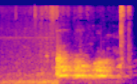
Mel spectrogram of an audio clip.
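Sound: dogs barking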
